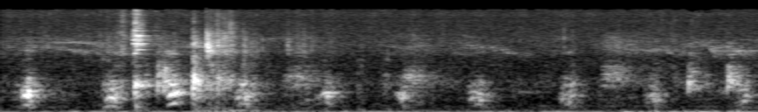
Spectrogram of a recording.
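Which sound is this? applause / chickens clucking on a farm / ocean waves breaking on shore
chickens clucking on a farm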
